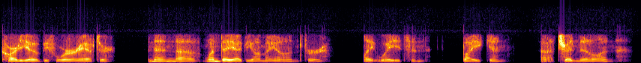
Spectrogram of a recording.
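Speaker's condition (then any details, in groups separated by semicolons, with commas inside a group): Parkinson's disease; functioning almost normally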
